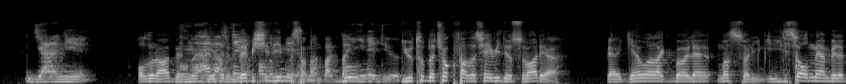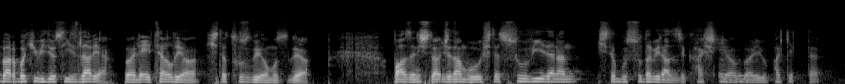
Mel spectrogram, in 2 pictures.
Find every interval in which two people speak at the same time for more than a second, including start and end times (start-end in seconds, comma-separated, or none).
1.8-3.6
